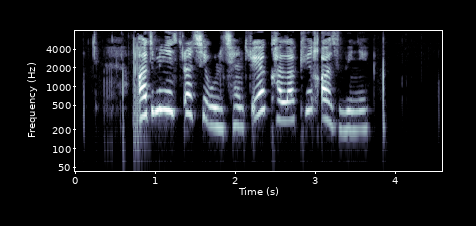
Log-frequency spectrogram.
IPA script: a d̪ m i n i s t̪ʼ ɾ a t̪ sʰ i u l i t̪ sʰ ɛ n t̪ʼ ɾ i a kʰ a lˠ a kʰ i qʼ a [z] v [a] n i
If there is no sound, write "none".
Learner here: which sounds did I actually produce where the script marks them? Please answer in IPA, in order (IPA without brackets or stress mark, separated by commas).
z, i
